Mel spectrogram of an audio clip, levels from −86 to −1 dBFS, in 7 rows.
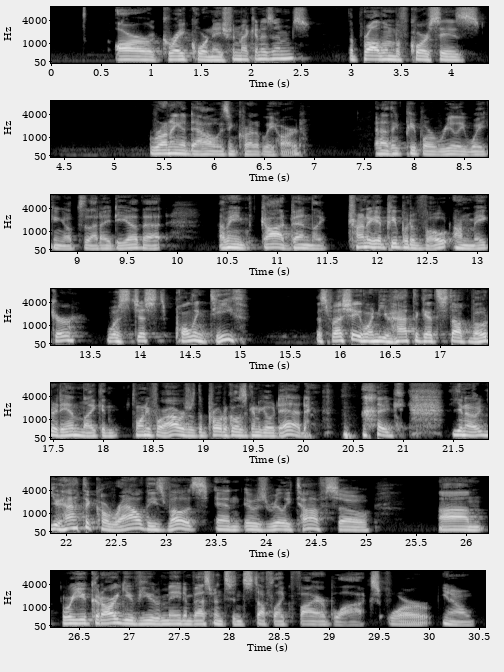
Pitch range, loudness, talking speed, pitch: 115-145 Hz, -20 LUFS, 190 wpm, 130 Hz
